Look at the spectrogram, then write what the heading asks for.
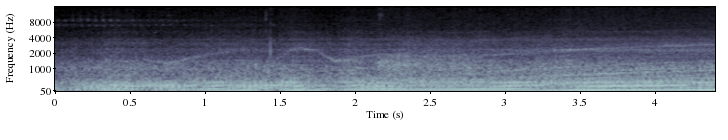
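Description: Kawasaki ZZR1100 motorcycle engine runs and climbs steadily in pitch while riding through traffic, a close, continuous drone with rising tones.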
